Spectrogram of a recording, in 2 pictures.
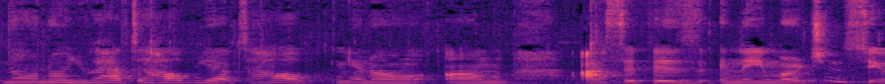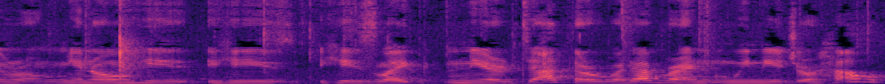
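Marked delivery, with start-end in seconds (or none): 0.0-1.6 imitated frightened woman's voice, urgent and pleading. Retelling a dream where a woman runs up begging for help; imitating a frightened woman. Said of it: "she's like so frightened".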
